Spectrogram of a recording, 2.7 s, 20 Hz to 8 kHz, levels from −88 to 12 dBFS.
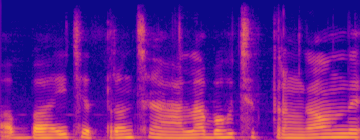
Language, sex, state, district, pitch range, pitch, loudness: Telugu, female, Andhra Pradesh, Chittoor, 180-200 Hz, 190 Hz, -15 LUFS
